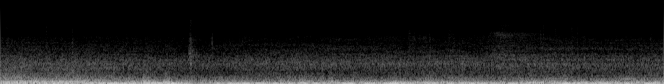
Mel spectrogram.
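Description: A 2022 Porsche Cayenne S Coupe on the road, heard from inside as a steady, low engine and road rumble with tyre noise, continuous and fairly loud, with no talk.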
